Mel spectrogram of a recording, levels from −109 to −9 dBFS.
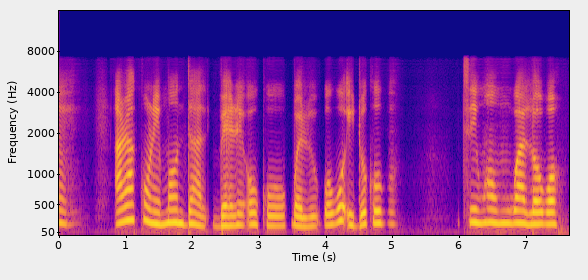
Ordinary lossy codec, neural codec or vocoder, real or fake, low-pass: none; codec, 16 kHz, about 1 kbps, DyCAST, with the encoder's durations; fake; 7.2 kHz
